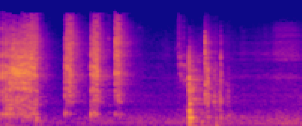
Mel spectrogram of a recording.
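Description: Chopped vegetables tumble into a plastic bowl.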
